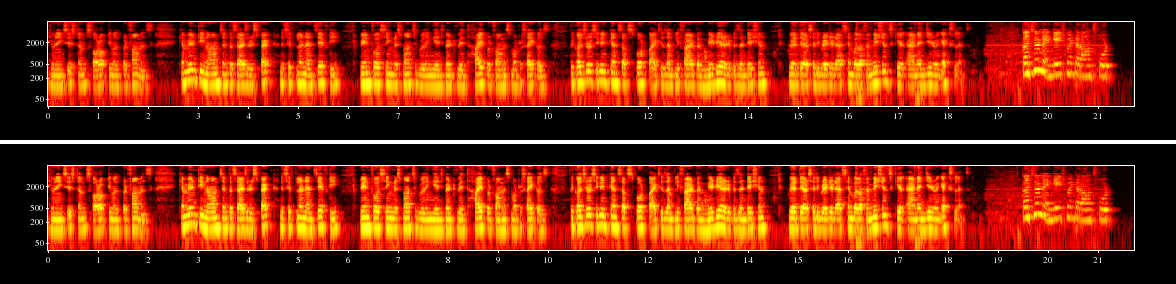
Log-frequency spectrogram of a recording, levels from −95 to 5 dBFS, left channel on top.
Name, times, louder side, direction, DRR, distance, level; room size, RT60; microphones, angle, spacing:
voice 1, 0.0-5.8 6.2-10.0 10.4-14.4 14.8-18.3, right 5 dB, 40° right, 0.4 m, -24 dB
voice 2, 18.8-21.2, left 3 dB, 55° left, 0.8 m, -28 dB
2.4 x 2.1 x 3.8 m
head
